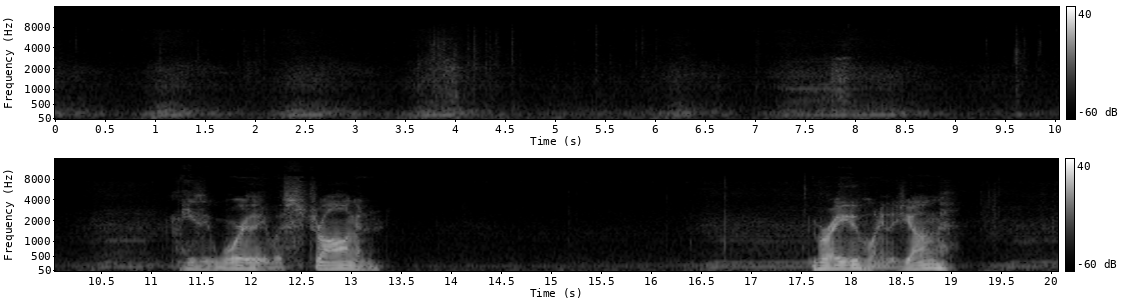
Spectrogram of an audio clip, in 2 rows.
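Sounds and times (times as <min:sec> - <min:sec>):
man's faint wordless voice: 0:17.6 - 0:19.1.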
